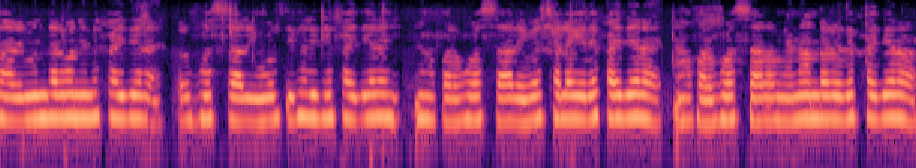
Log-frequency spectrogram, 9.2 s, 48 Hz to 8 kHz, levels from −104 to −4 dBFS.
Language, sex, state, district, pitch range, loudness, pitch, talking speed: Hindi, female, Chhattisgarh, Korba, 210-225 Hz, -29 LUFS, 220 Hz, 215 wpm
